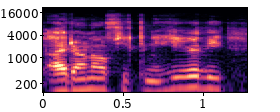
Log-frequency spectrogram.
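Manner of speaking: ordinary talk, nothing marked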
